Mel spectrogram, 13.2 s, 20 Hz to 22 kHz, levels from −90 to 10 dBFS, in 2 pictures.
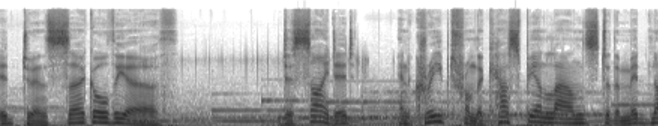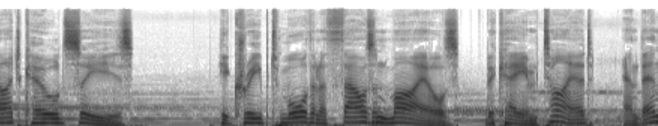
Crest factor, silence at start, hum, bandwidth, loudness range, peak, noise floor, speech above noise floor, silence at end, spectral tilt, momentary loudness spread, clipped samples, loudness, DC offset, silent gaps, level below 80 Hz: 12 dB; 0 s; none; 16.5 kHz; 3 LU; 0 dBFS; -31 dBFS; 21 dB; 0 s; -4.5 dB/octave; 13 LU; under 0.1%; -11 LUFS; 2%; none; -24 dBFS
